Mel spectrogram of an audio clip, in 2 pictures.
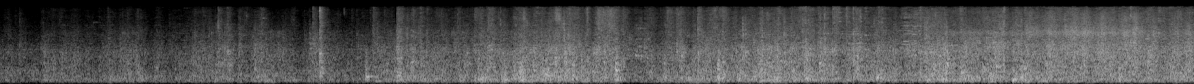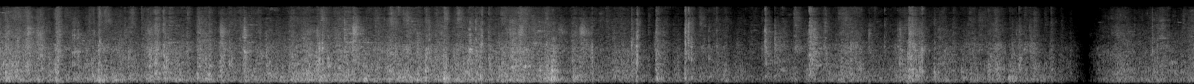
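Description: An office shaking in a strong earthquake: a dense rumbling rattle and clatter of furniture, equipment and loose objects, building up over the first few seconds and easing toward the end, with a brief sudden break near the end.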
